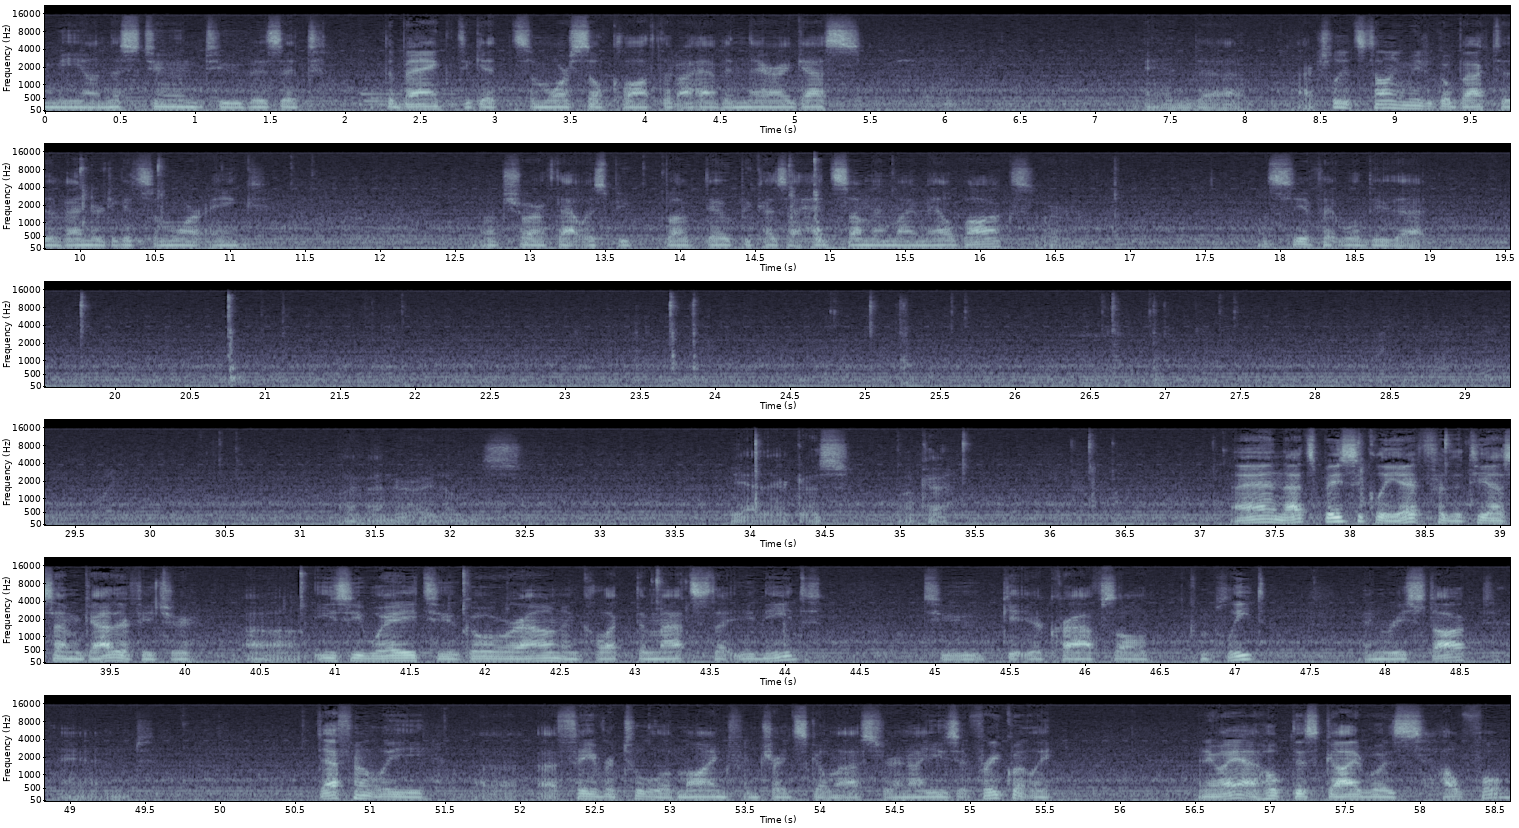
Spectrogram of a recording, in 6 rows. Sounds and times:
Typing: 23.4s - 24.0s, 24.7s - 25.7s, 36.1s - 36.5s.

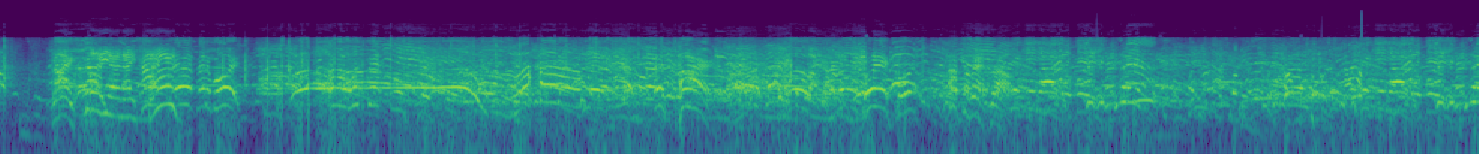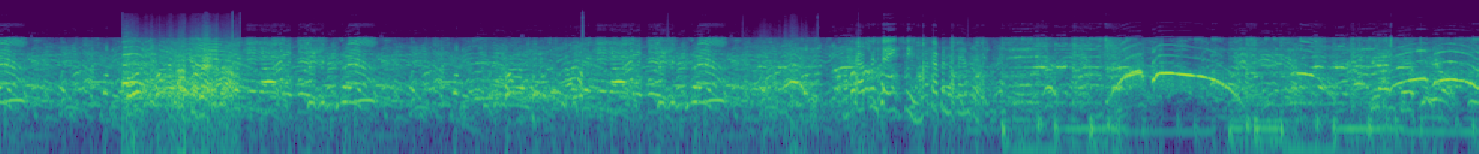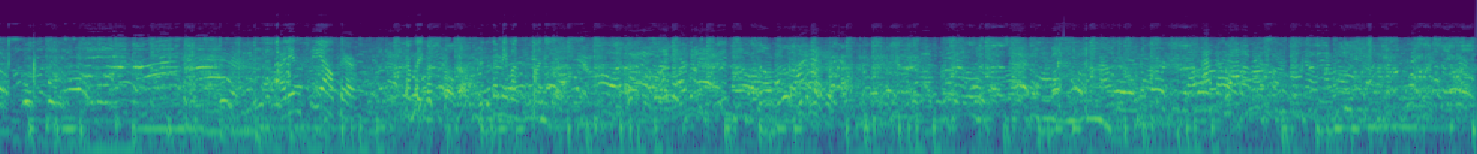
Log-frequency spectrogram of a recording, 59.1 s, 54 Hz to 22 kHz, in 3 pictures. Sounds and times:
Speech: 25.7s - 33.0s, 43.1s - 59.1s.

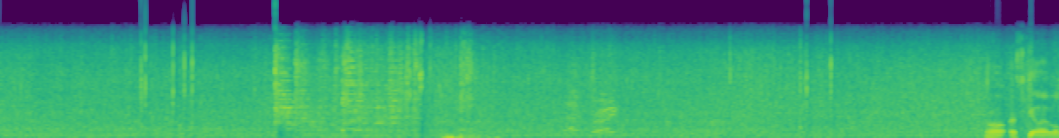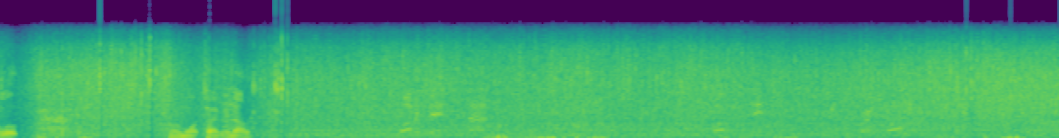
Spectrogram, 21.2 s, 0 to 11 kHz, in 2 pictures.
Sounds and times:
Speech: 5.6s - 6.2s, 9.8s - 10.8s, 12.3s - 13.2s, 14.6s - 15.5s, 17.7s - 18.3s, 19.2s - 19.8s.

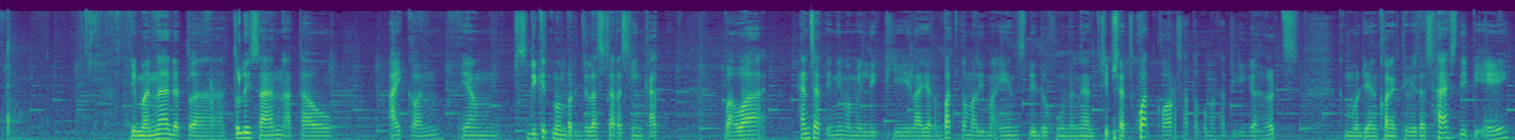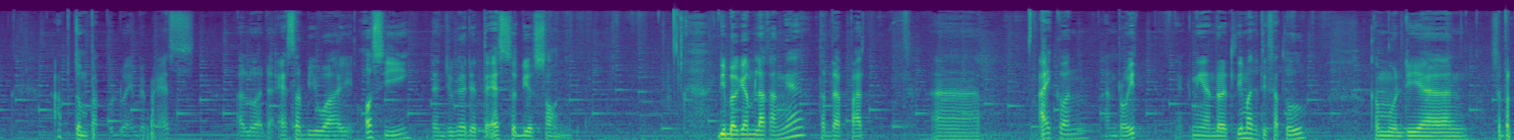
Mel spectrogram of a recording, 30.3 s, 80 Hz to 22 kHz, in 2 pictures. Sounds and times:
Music: 0.0s - 30.2s
Speech: 7.3s - 12.9s, 15.7s - 20.8s, 24.5s - 28.2s, 28.9s - 30.2s.

